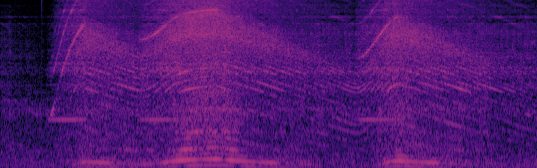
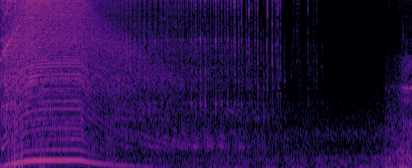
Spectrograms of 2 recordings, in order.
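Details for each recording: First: Greenworks battery electric string trimmer; high-pitched whine swooping up and down with each throttle squeeze, no grinding or rattle; normal electric trimmer motor whine. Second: Greenworks battery electric trimmer fitted with a universal trimmer head, coasting down: the motor whine fades with rapid slapping ticks slowing in step. The line seems too long and hits the plastic guard, sitting out of plane with the cutter.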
